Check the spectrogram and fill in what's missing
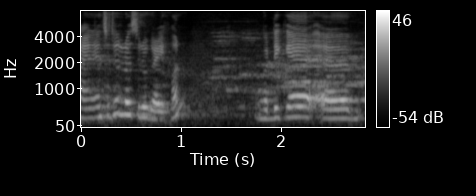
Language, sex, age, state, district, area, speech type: Assamese, female, 30-45, Assam, Dibrugarh, urban, spontaneous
